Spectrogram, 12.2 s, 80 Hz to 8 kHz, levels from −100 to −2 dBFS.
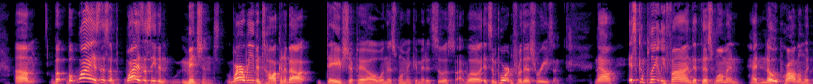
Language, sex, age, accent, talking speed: English, male, 30-49, American, 205 wpm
